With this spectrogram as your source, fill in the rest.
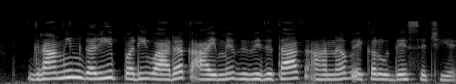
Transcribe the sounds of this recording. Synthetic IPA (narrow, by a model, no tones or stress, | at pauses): ɡɾaːmiːnɡəɾiːb̚pɐɾɪʋaːɾəkaːjmẽʋɪʋɪd̪ʱt̪aːka̰ːnəbeːkəɾʊd̪ːeːsːet͡ʃie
